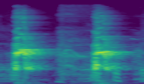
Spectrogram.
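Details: An energetic, notoriously loud Dachshund, a problem barker, gives two loud, sharp barks about a second apart at a visiting trainer; touching it now could make it bark more.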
